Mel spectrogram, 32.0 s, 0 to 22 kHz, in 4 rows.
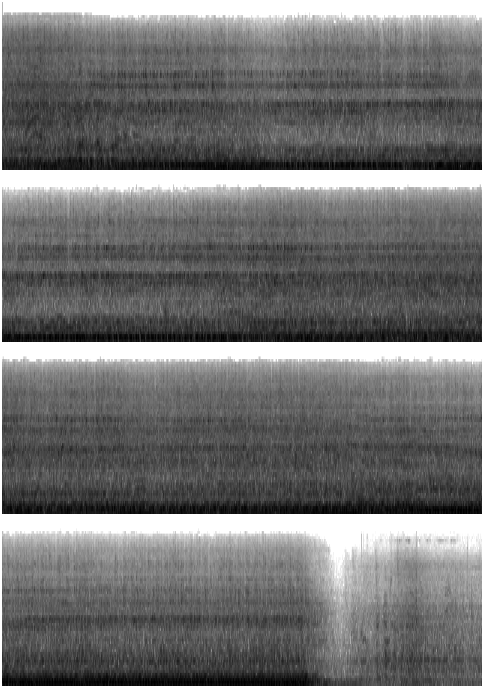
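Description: Engine of a second-generation (1970–73) Chevrolet Camaro running at low speed as the car rolls slowly by, a steady deep rumble with slight changes in throttle. The sound cuts off abruptly near the end.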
